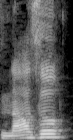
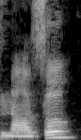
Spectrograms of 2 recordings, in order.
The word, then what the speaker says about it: Nase: N is Nase. Nase is for nose. N-O-S-E. In English, here it's Nase. So S pronunciation is Z. And Z pronunciation is S. So you'll see that Nase for nose.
